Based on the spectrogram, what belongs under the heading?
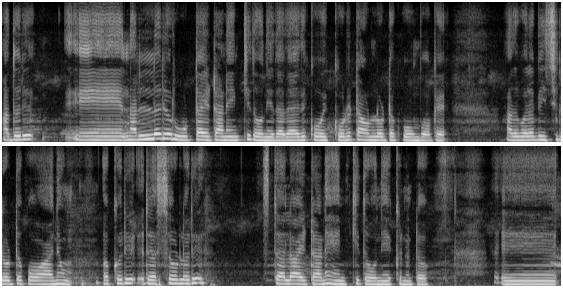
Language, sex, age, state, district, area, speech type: Malayalam, female, 45-60, Kerala, Palakkad, rural, spontaneous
